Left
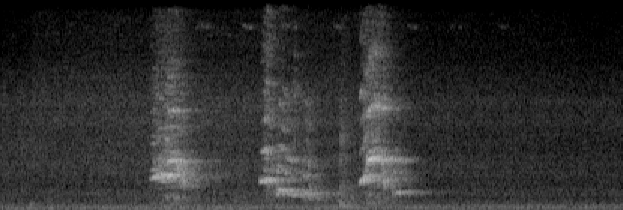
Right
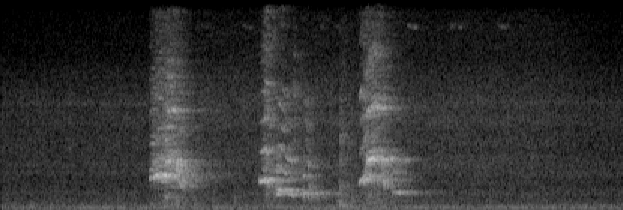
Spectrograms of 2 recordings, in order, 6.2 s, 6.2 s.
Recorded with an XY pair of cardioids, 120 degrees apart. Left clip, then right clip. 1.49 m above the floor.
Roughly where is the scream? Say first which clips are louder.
Right 1 dB; ahead right.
